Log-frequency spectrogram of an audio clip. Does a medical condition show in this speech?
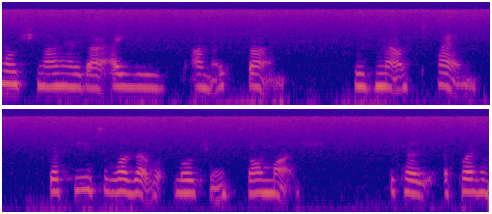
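Yes: cerebral palsy; affects walking.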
